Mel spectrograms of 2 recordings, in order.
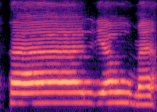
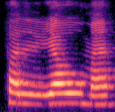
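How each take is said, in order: First: The long a after f is pronounced. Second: The long a after f is dropped. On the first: The speaker calls it wrong. "இந்த அலிஃபை உச்சரிக்க ஃபல்யௌம அப்படின்னு உச்சரிக்க கூடாது, அது தப்பு" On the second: The speaker calls it right. "இந்த அலிஃபை விட்டுட்டு ஃபல்யௌம அப்படின்னு உச்சரிச்சிடணும்"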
